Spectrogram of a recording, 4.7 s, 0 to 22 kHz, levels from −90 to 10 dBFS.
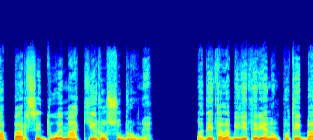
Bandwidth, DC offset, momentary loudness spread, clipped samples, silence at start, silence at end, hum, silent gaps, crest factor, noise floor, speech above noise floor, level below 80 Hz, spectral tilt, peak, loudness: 14.5 kHz; under 0.1%; 9 LU; under 0.1%; 0 s; 0 s; none; none; 14 dB; -86 dBFS; 71 dB; -44 dBFS; -6 dB/octave; -2 dBFS; -16 LUFS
